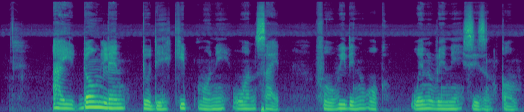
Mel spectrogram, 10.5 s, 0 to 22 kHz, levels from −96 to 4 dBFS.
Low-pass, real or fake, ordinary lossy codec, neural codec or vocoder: none; fake; none; vocoder, 48 kHz, 128 mel bands, Vocos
